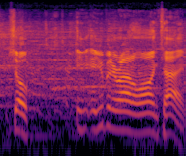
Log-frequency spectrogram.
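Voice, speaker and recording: A man is heard speaking with noticeable background noise. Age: 60s. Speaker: sports broadcaster. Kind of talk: live commentary.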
